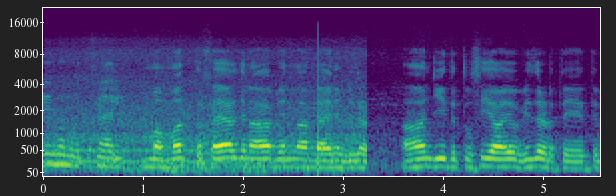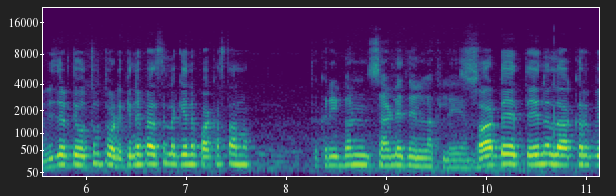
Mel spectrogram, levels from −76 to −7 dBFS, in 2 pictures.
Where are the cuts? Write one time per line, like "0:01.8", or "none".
0:02.7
